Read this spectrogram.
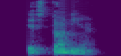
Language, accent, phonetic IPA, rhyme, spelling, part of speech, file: Catalan, Valencia, [esˈtɔ.ni.a], -ɔnia, Estònia, proper noun, LL-Q7026 (cat)-Estònia.wav
- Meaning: Estonia (a country in northeastern Europe, on the southeastern coast of the Baltic Sea)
